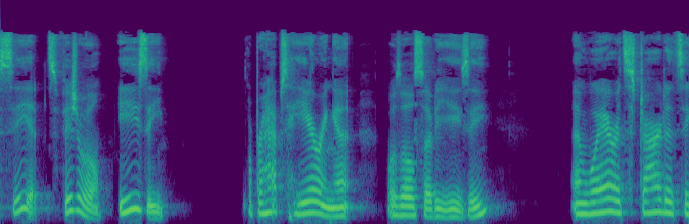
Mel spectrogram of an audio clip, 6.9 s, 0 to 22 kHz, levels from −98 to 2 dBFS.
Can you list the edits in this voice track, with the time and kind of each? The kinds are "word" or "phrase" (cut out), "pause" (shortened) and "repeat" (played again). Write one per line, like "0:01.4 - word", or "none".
0:01.1 - pause
0:04.3 - word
